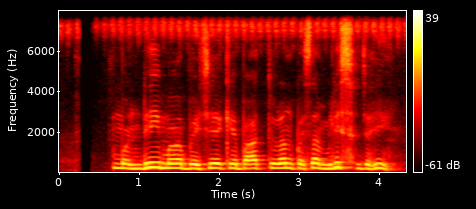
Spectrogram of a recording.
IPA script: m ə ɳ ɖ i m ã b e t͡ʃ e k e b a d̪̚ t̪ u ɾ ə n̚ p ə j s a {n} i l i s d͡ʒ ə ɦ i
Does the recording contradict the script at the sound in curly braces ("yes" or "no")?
yes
